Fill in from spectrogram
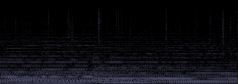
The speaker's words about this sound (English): Hear the pop and crackle of every piece of wood burning away for the night. You are relaxing in a log cabin,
